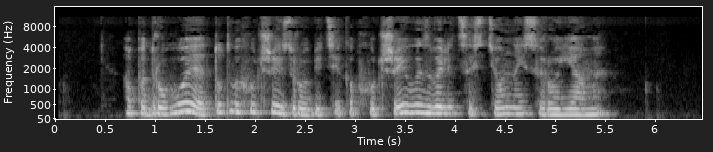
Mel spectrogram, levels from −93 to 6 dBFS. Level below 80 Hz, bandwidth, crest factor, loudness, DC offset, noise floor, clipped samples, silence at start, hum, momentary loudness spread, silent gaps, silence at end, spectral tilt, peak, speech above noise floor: -64 dBFS; 11.5 kHz; 16 dB; -20 LUFS; under 0.1%; -65 dBFS; under 0.1%; 0.7 s; none; 7 LU; none; 0.9 s; -4.5 dB/octave; -6 dBFS; 45 dB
